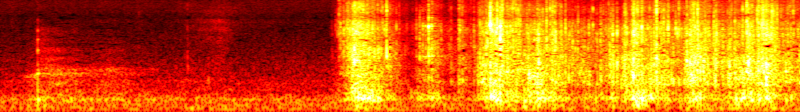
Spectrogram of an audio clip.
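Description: A clear plastic bag crinkling as it is handled, starting a little before halfway after a near-silent pause.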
